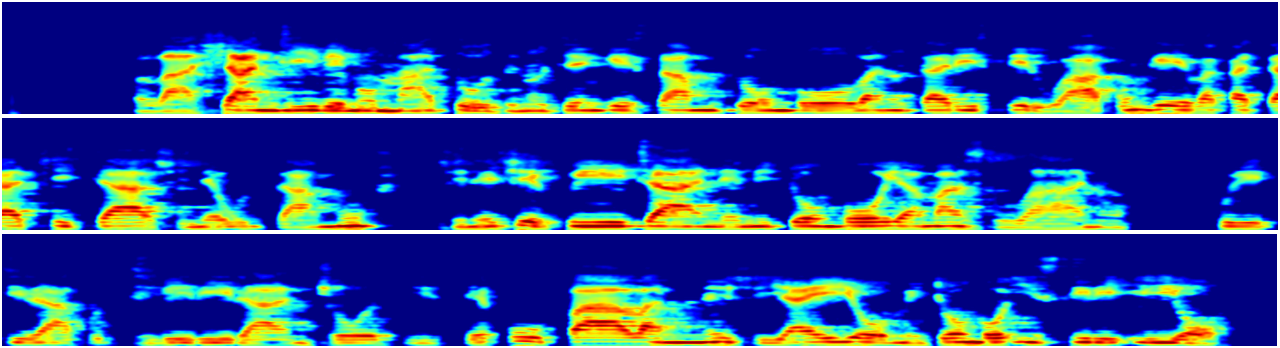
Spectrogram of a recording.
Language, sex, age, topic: Ndau, male, 36-49, health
